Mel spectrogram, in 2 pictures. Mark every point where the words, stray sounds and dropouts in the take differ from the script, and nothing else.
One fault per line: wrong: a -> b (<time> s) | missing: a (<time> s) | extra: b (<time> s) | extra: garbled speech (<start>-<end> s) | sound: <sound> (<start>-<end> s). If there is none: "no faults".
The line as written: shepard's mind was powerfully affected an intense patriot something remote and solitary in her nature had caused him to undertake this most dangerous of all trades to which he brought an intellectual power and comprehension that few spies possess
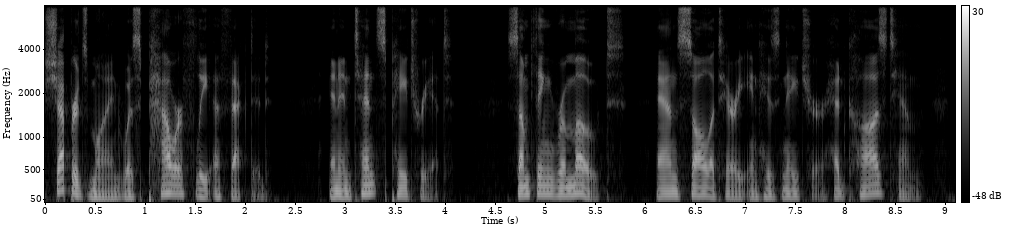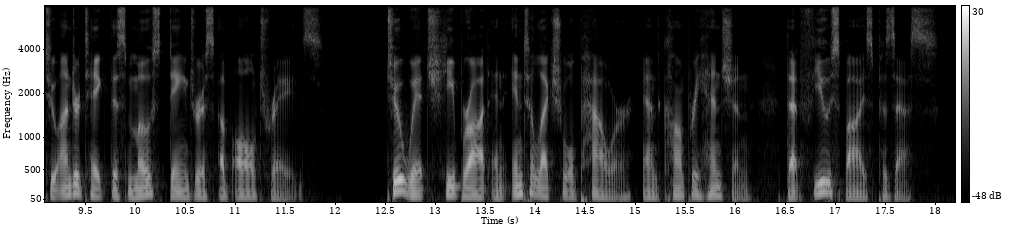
wrong: her -> his (7.1 s)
